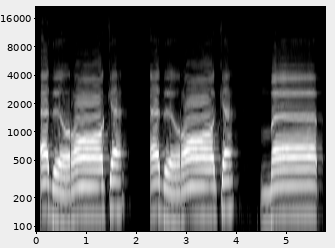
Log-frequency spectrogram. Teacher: یہاں الف سے پہلے زبر ہو تو الف مدہ ہوتا ہے، لمبا کرتے ہیں۔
